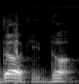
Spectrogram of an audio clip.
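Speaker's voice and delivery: "द" said as a clear voiced d-like sound. Shown as a demonstration. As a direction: demonstrate "द", the voiced TH, loudly. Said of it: "इसकी sound कैसे आ रही है".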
